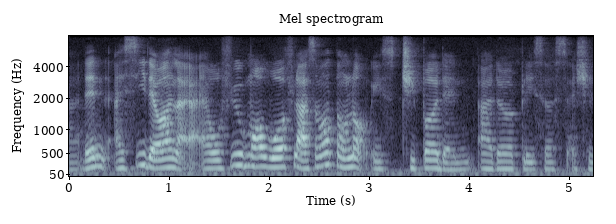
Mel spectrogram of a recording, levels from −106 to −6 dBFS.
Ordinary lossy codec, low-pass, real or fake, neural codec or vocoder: none; none; real; none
